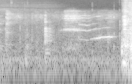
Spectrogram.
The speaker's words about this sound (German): Oh, ist das ein süßes Miau? Ja. Oh, das ist, das, ist, das ist ja ganz anders.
